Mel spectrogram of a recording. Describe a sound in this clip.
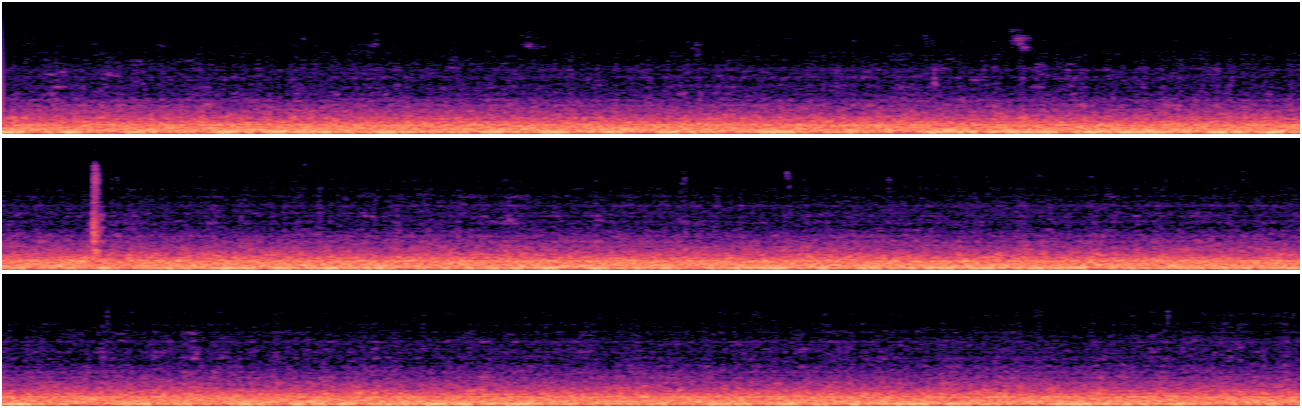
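A jet airliner's engines and airflow roar low and steady, heard from inside the cabin in flight.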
